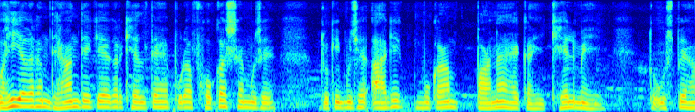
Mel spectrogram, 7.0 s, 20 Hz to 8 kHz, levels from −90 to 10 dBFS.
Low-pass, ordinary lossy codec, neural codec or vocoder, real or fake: none; none; none; real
